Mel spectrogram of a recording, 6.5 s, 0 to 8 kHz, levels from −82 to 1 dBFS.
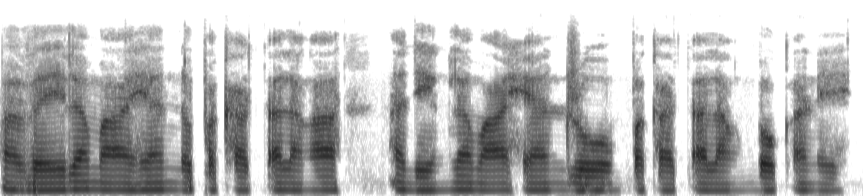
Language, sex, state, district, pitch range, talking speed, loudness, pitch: Mizo, male, Mizoram, Aizawl, 100-105 Hz, 185 wpm, -18 LUFS, 105 Hz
